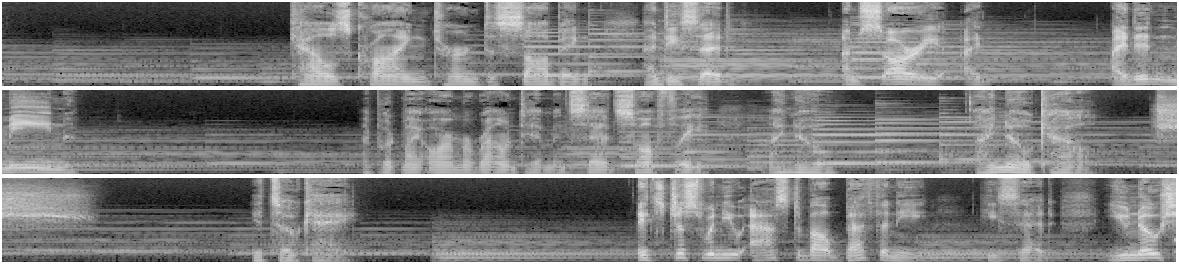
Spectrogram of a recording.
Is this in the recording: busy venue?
no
